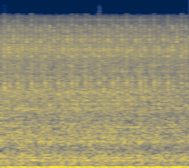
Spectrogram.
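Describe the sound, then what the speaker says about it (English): An older car engine idles with noisy valve lifters after a fuel pump and water pump replacement and a tune-up. The engine holds a loud, steady, close rumble with a constant ticking knock and no speech. "the lifters are a little noisy, but they're supposed to be. That's just the way this engine is."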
